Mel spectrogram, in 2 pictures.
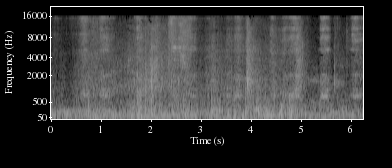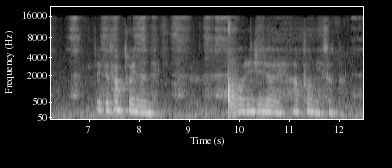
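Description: A brush strokes through a cat's fur.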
